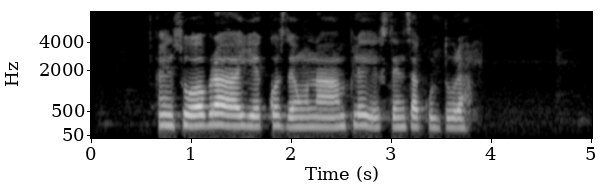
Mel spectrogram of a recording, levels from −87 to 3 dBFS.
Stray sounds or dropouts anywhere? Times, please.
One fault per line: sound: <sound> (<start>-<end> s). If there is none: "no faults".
no faults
